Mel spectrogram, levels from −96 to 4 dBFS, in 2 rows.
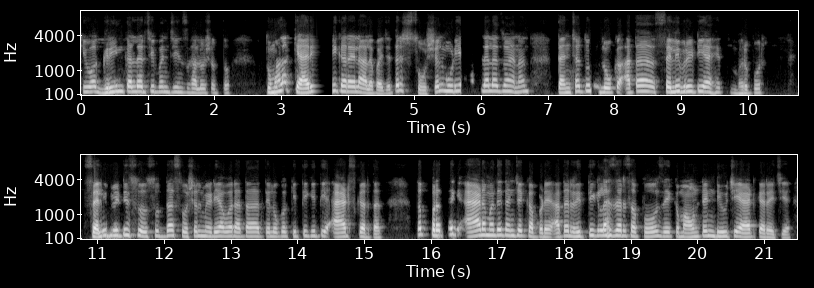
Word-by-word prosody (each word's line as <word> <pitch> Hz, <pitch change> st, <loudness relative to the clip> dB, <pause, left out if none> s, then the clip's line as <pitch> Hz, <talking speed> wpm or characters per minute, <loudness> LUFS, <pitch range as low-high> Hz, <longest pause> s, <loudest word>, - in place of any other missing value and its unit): किंवा 195 Hz, +1 st, 0 dB
ग्रीन 195 Hz, +5 st, +3 dB
कलरची 200 Hz, 0 st, +2 dB
पण 195 Hz, -1 st, -3 dB
जीन्स 175 Hz, -2 st, -7 dB
घालू 155 Hz, -1 st, -4 dB
शकतो." 150 Hz, 0 st, -12 dB, 0.6 s
तुम्हाला 200 Hz, +11 st, +3 dB
कॅरी 210 Hz, +7 st, +3 dB
करायला 195 Hz, -4 st, +3 dB
आलं 145 Hz, -2 st, +1 dB
पाहिजे. 130 Hz, 0 st, -3 dB
तर 225 Hz, -, +1 dB
सोशल 155 Hz, -, -5 dB
मीडिया 225 Hz, 0 st, 0 dB
आपल्याला 220 Hz, -6 st, -1 dB
जो 220 Hz, -, -2 dB
आहे 210 Hz, -2 st, -1 dB
ना, 190 Hz, +2 st, -5 dB, 0.5 s
त्यांच्यातून 185 Hz, +7 st, 0 dB, 0.2 s
लोक 170 Hz, -1 st, +1 dB
आता 165 Hz, +6 st, -1 dB, 0.2 s
सेलिब्रिटी 200 Hz, +2 st, +1 dB
आहेत 175 Hz, -2 st, -1 dB, 0.2 s
भरपूर. 135 Hz, +4 st, -6 dB, 0.7 s
सेलिब्रिटी 200 Hz, +6 st, +4 dB
सु 200 Hz, -4 st, +1 dB
सुद्धा 185 Hz, +3 st, -1 dB
सोशल 180 Hz, -2 st, -3 dB
मीडियावर 175 Hz, 0 st, +1 dB
आता 170 Hz, +1 st, 0 dB
ते 165 Hz, 0 st, -3 dB
लोक 165 Hz, +1 st, -3 dB
किती-किती 180 Hz, +1 st, -5 dB
ॲड्स 160 Hz, +2 st, +1 dB
करतात. 140 Hz, -5 st, +1 dB, 0.6 s
तर -, -, +6 dB, 0.2 s
प्रत्येक 210 Hz, +3 st, +3 dB
ॲडमध्ये 215 Hz, +5 st, +4 dB
त्यांचे 200 Hz, -1 st, +1 dB
कपडे 150 Hz, -3 st, +1 dB
आता 150 Hz, +6 st, -1 dB
हृतिकला 200 Hz, +5 st, +1 dB
जर 200 Hz, -1 st, +4 dB
सपोज 170 Hz, 0 st, -1 dB
एक 170 Hz, 0 st, -3 dB
Mountain 165 Hz, +6 st, -1 dB
Dewची 170 Hz, +1 st, 0 dB
ॲड 150 Hz, 0 st, +3 dB
करायची 130 Hz, -4 st, -2 dB
आहे. 120 Hz, -, -5 dB
180 Hz, 140 wpm, -19 LUFS, 165-200 Hz, 0.7 s, तर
